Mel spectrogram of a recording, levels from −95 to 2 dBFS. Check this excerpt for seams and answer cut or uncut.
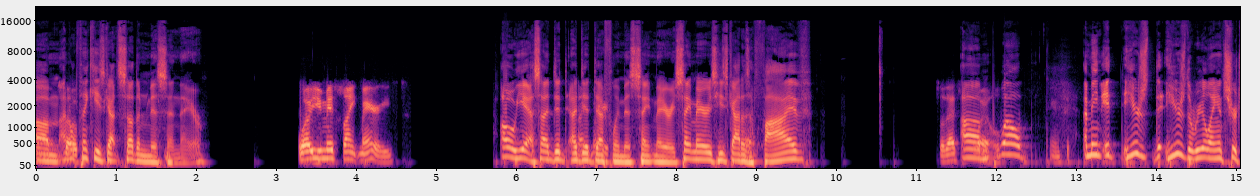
uncut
